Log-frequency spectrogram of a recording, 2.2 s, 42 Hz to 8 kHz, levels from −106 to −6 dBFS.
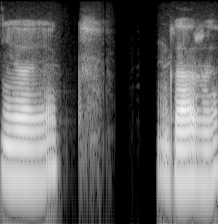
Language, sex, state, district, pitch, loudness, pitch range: Hindi, male, Uttar Pradesh, Ghazipur, 125 Hz, -19 LUFS, 120-130 Hz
